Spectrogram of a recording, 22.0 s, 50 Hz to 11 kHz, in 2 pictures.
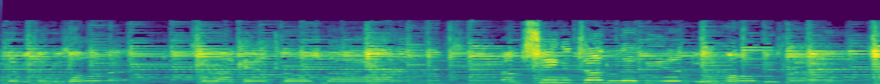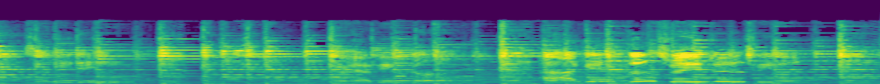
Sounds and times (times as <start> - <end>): Music: 0.0 - 22.0.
